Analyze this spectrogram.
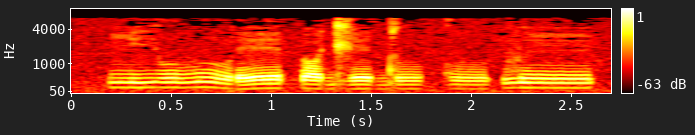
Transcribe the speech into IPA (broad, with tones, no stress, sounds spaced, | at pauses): i˦ j u˦ β uː˦˨ ɾ eː˦ ɗ ɔ˦ d͡ʒ e˦ d uː˦ k u˦ | v ĩ˦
